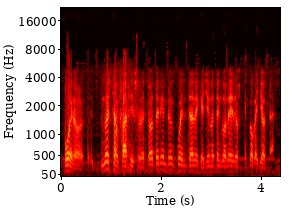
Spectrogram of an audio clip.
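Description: A musician being interviewed on the radio, telling stories in a chatty, joking way. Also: male voice, medium pitch, fast, highs cut off, soft background music. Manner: chatty, jokey storyteller. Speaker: musician guest.

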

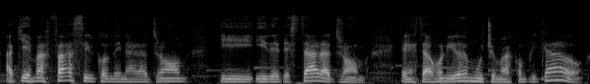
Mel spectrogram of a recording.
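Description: A man's voice: mid-range voice, normal speed. A middle-aged man, a novelist, talking expressively and at length as a guest in a studio interview, with theatrical asides. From Venezuela. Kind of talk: casual interview chat.

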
